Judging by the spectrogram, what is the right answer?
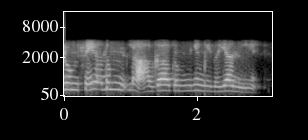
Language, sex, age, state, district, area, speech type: Manipuri, female, 30-45, Manipur, Imphal West, urban, conversation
